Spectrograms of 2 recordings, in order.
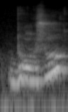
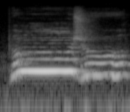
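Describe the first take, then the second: First: The word is said quickly and plainly. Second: The word is said slowly with a stretched rhythm. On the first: "tout simplement" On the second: "prendre ton temps, tu peux mettre une rythmique complètement différente"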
